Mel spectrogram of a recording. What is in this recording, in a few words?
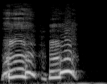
Enemy Generic Human Spawn Disbelief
